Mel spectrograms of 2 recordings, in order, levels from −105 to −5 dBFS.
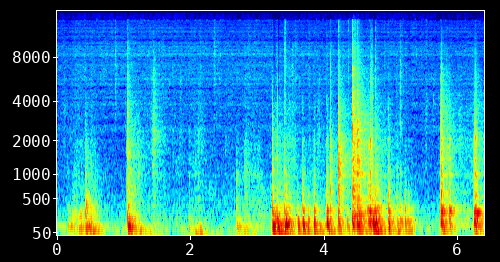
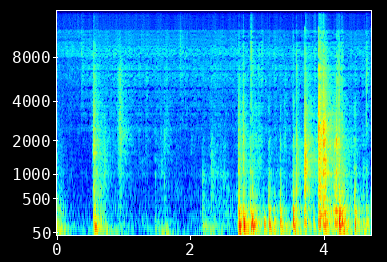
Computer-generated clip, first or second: second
